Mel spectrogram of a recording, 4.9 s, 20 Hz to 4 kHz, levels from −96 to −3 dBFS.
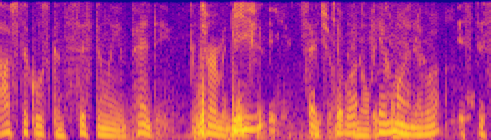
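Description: At 1.72 to 1.83 s comes the first echo leak, a copy of the far voice about 0.36 s late. The echo canceller likely let part of the loudspeaker sound through. Further echoes follow at 2.39 to 2.84, 3.67 to 3.76, 4.13 to 4.20 and 4.65 to 4.73 s. They sit about 40, 10, 15, 20 and 25 dB below the speech.

From 2.29 to 3.19 s and 3.69 to 4.83 s, the speech is suppressed in double talk. The canceller likely mistook this talker for echo. The voice dips by up to about 15 and 10 dB, for roughly half a second each. Nothing is heard above 4 kHz, which fits a narrowband G.711 call.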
